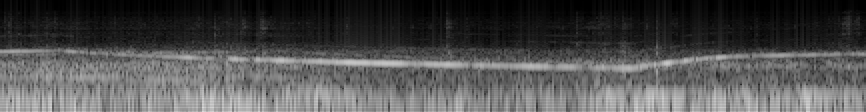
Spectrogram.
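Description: Police siren on a slow wail: its pitch falls steadily for about three seconds, then starts rising again near the end. It is heard from inside a moving patrol car, over engine and road rumble.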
